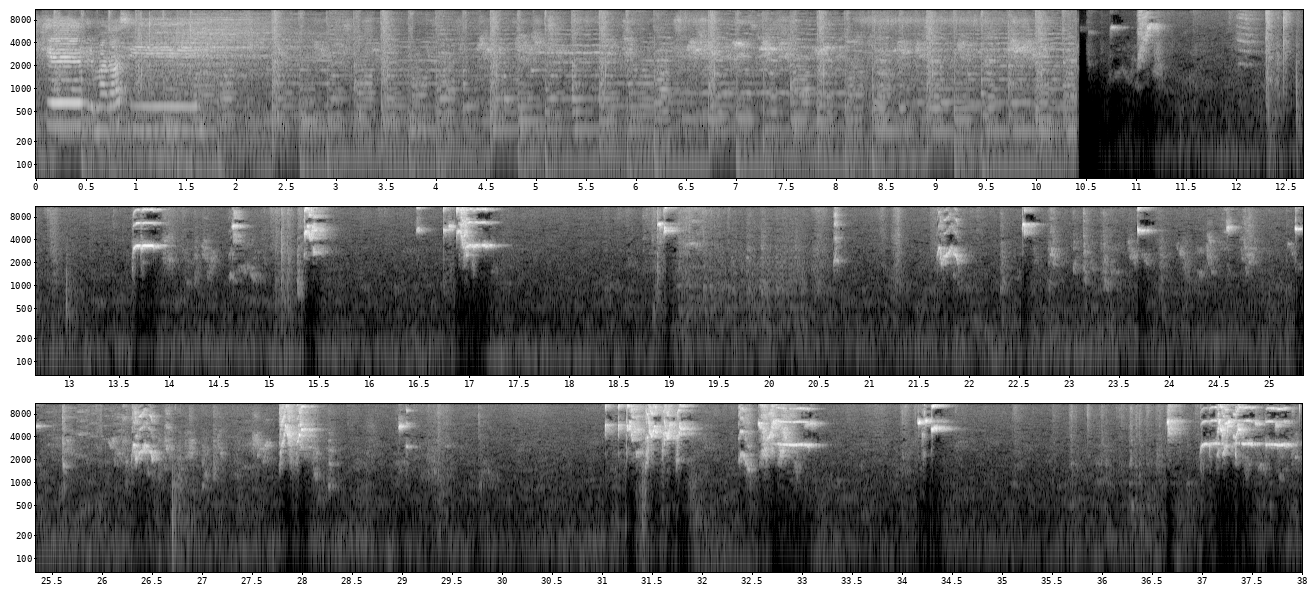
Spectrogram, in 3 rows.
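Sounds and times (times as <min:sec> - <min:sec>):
lovebirds chirping: 0:00.0 - 0:12.4, 0:13.6 - 0:15.8, 0:16.4 - 0:17.6, 0:21.6 - 0:29.6, 0:30.9 - 0:33.4, 0:34.0 - 0:34.7, 0:36.5 - 0:38.0.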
